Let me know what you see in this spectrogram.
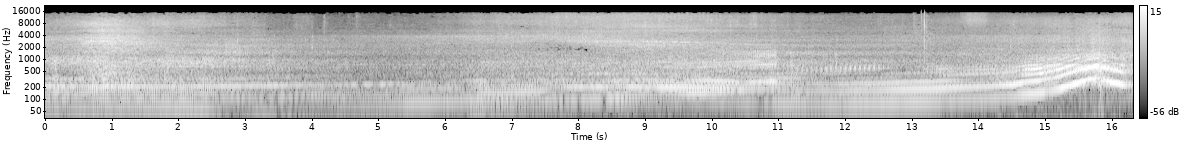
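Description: Car engine and exhaust as a BMW pulls away and accelerates up the road, the note climbing in pitch several times. Near the end a sharp rev rises and drops quickly, the loudest moment.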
